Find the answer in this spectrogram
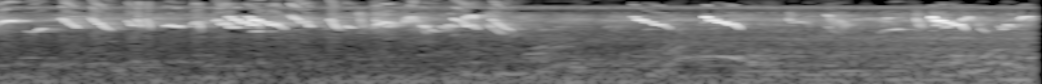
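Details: High twittering from a Lombok white-eye (kecial kuning), a call meant to make other birds respond: a fast chatter of thin descending notes, then spaced single chirps roughly every half second, low hum underneath.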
